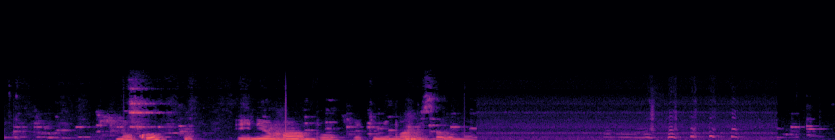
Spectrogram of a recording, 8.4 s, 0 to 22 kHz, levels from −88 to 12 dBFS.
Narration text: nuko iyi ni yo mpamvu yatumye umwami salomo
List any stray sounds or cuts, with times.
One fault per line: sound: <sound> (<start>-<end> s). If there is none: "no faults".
sound: laugh (6.0-7.6 s)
